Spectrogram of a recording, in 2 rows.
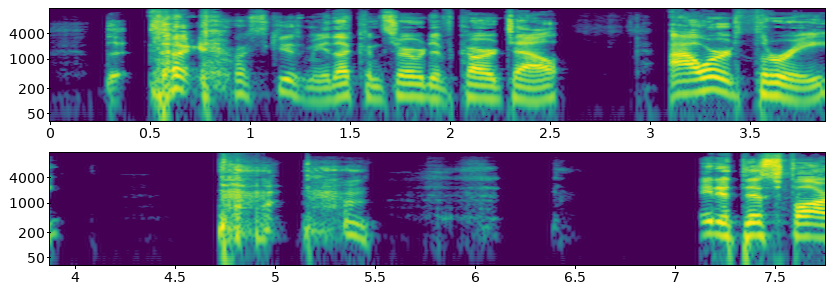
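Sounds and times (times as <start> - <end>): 
person clearing throat: 0.3 - 1.0, 4.7 - 6.6
person coughing: 0.3 - 1.1, 4.7 - 6.6
speech: 0.3 - 4.0, 5.3 - 5.6, 7.1 - 7.7.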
